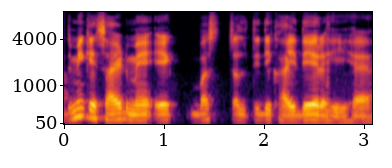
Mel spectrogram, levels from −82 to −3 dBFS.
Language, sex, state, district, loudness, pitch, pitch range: Hindi, male, Haryana, Jhajjar, -18 LUFS, 105 Hz, 95-110 Hz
